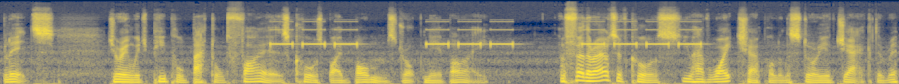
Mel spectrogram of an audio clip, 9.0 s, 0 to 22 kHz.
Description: Beep code, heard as a piezo beeper, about 2550 Hz, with speech in English. 3-3-4. In Phoenix BIOS tables: video failure.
